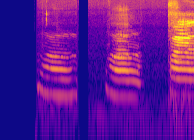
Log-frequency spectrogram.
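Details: A male Siamese cat, whose owner finds his meowing crazy, gives loud, drawn-out meows, each rising slightly then sliding down.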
